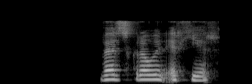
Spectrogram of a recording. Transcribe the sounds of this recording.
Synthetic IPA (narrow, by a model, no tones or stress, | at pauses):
vɛɾskɾaːwɪnʔɛ̰ɾ̥çɛːɾ̥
